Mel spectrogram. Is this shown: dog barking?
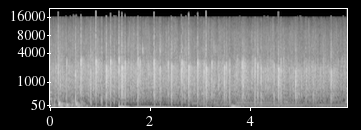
no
